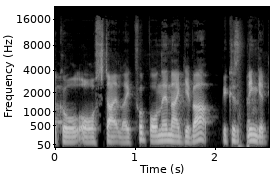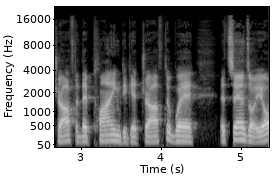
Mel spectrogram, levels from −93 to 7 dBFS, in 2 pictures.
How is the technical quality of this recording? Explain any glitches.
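Two dropouts in transmission interrupt the speech.

From 2.29 to 2.42 s, just before "didn't get drafted", the sound stretches and fades, briefly drops out, then jumps ahead. This is a burst of packet loss: about 100 ms never arrived, so the receiver extended the last sound for roughly 108 ms while lowering it.

At 4.00 to 4.06 s, right after "playing to get", there is a brief smear. This is short concealed packet loss: about 40 ms went missing, and the decoder covered it with 36 ms of continued sound before blending back into the real audio.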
